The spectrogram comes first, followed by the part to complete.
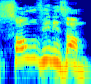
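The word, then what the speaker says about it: chauvinism: আচ্ছা, এবার চলে আসে সৌভিনিজম। উচ্চারণটা খেয়াল করেন, অনেকের উচ্চারণ ভুল করে।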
